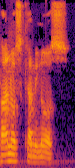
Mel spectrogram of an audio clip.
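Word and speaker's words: Panos Kammenos: Could you get your wife and see if I pronounce that right? – Panos Kamenos. – Okay.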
